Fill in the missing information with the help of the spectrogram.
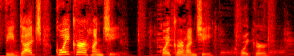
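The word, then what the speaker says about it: Kooikerhondje: It's the Dutch Quaker Hunchie. Quaker? It's spelt like I can't even describe.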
